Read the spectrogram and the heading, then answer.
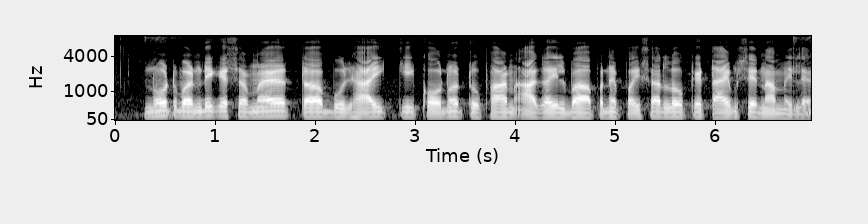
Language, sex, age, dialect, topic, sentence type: Bhojpuri, male, 31-35, Northern, banking, statement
